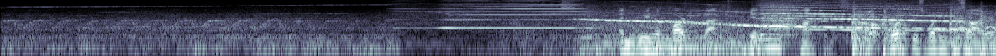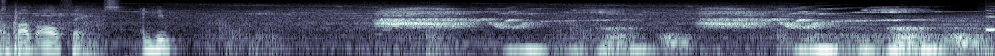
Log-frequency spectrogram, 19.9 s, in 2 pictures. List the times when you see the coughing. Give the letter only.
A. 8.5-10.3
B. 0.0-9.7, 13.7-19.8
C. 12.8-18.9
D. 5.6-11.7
A.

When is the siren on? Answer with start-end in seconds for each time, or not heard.
0.0-9.7, 13.7-19.8.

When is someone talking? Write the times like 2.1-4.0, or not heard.
5.6-11.7.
